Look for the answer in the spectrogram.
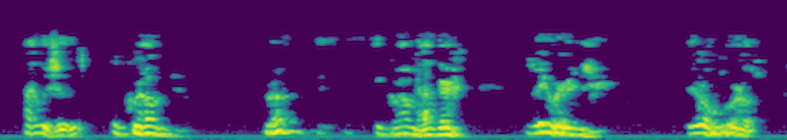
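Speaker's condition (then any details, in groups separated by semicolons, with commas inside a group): Parkinson's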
